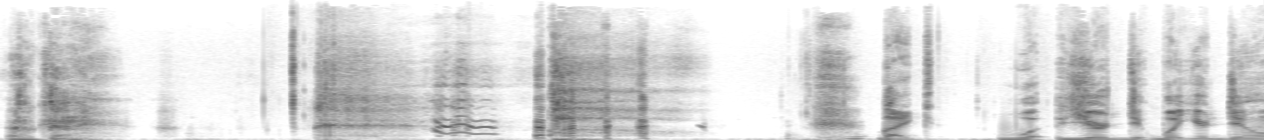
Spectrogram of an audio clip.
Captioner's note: laugh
